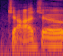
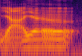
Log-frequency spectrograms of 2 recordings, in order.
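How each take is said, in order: First: The name is said with a J sound. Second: The name is said with a Y sound. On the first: "the J sound" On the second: "like the Y sound"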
